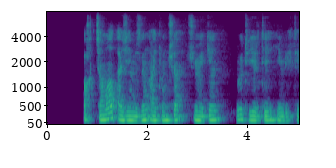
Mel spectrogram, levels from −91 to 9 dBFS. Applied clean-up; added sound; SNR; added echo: none; none; none; none.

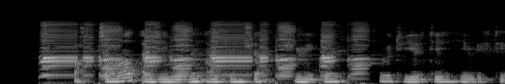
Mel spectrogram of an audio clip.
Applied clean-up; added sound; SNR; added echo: none; Harmonica; 0 dB; none.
